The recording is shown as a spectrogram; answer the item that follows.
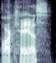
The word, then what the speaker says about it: Arceus: I believe that that's how like the official pronunciation is Arceus.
